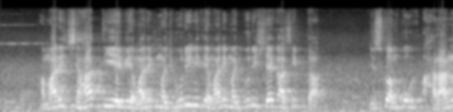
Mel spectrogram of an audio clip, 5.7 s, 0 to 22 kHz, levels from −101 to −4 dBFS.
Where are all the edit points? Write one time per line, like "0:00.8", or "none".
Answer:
none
